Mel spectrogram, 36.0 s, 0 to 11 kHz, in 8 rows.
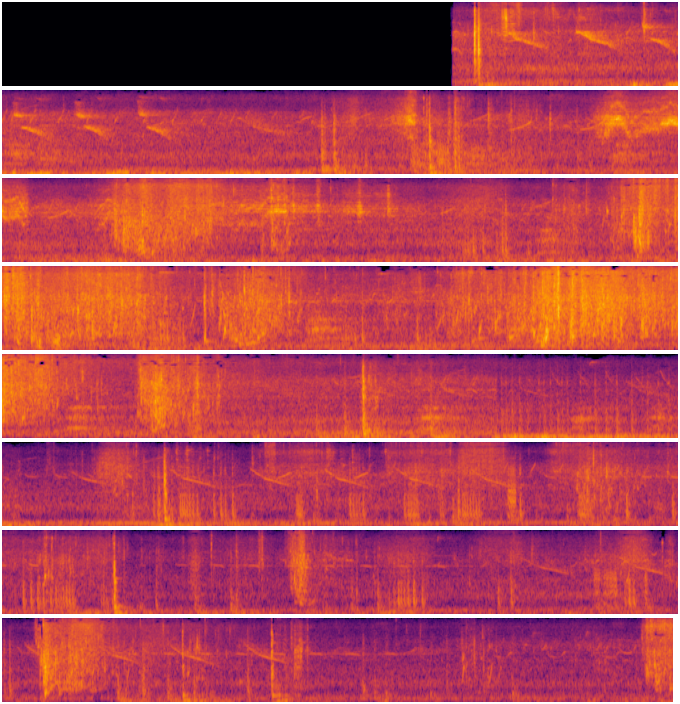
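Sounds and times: water splashing around kayak: 6.6s - 36.0s.

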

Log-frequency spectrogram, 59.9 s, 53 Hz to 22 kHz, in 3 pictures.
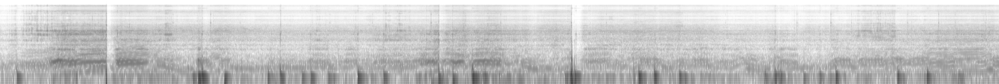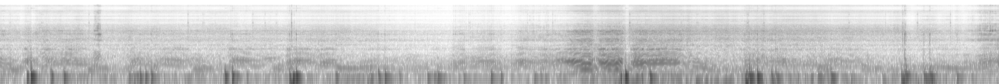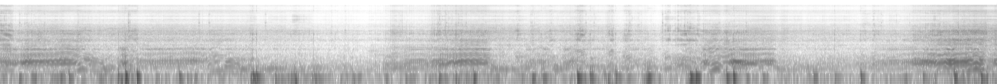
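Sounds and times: sharp thumps: 0.0s - 47.8s
dirt bike engine revving: 0.0s - 59.9s.

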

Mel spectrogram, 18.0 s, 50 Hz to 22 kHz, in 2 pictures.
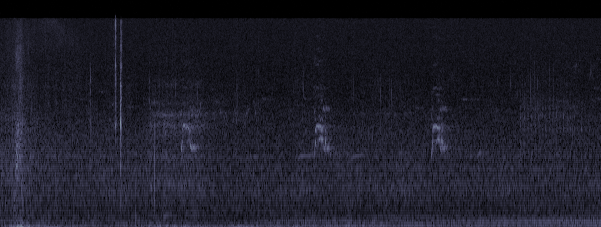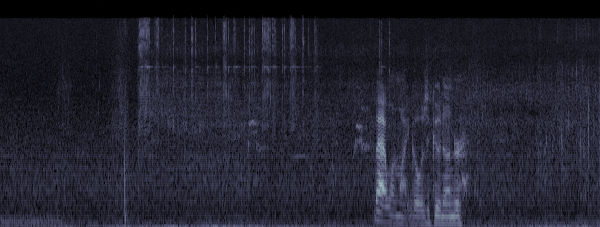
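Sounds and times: fishing reel gears whirring: 10.9s - 14.6s
bird chirping: 11.1s - 14.8s.

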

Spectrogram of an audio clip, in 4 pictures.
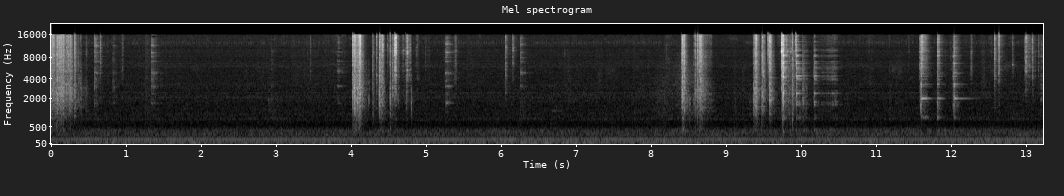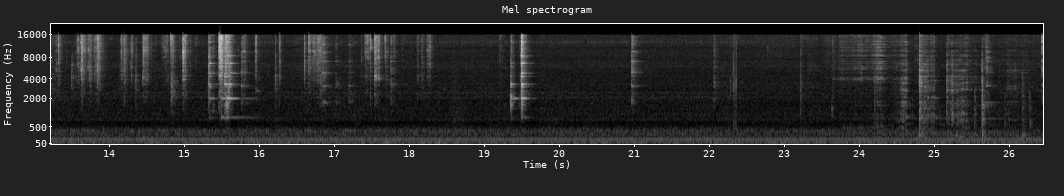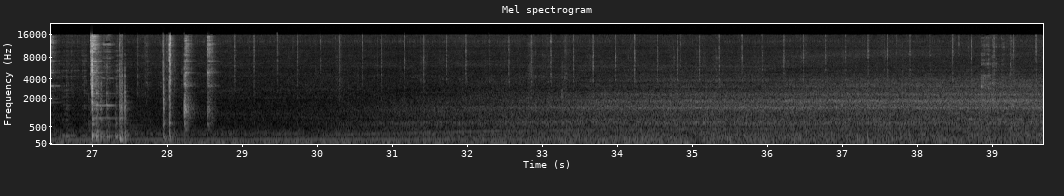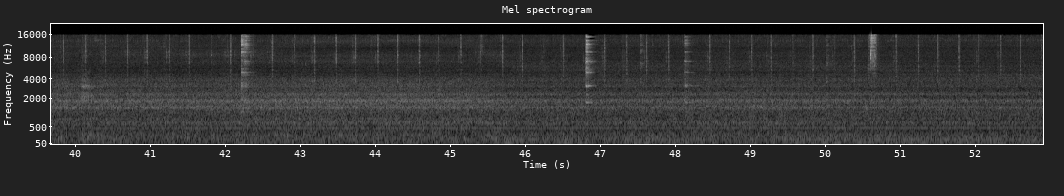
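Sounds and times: steady low hum: 0.0s - 52.9s
metal tongs clinking on a pan: 11.6s - 16.0s
rising whine: 29.4s - 52.9s.

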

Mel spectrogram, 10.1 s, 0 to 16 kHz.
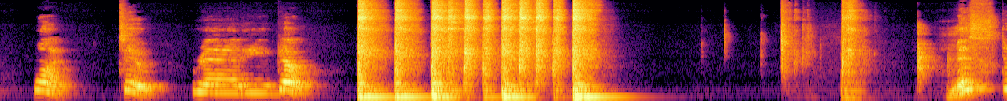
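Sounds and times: tambourine struck by hand: 3.6s - 6.1s, 8.4s - 8.7s.

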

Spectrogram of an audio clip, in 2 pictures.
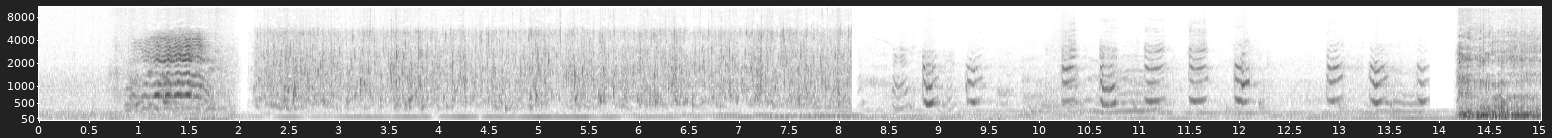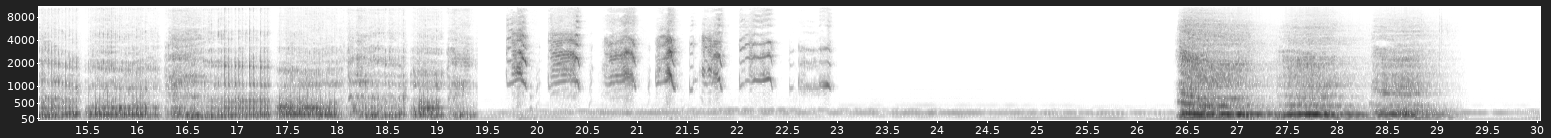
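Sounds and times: big cat growling: 7.8s - 19.4s, 26.4s - 29.3s
short repeated animal calls: 19.7s - 23.0s.

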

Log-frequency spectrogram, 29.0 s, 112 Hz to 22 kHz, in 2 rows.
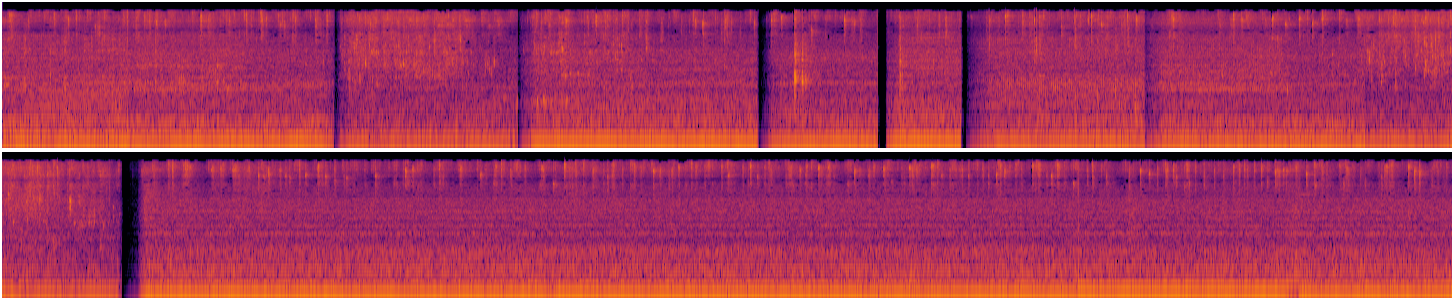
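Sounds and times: coffee machine pump humming: 0.0s - 29.0s
water pouring into container: 0.1s - 7.5s, 12.8s - 15.8s.

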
